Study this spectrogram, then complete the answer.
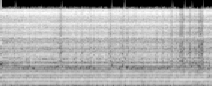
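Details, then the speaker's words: Coil tattoo machine running a larger needle on practice skin: steady buzzing hum with bright edge dipping slightly in pitch as the needle meets skin resistance; normal slowing under load. "and here i'm getting the the resistance of the skin and you can hear my machine blogging"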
